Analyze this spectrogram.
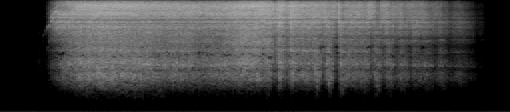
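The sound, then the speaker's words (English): Steady, broad hiss of escaping air or steam that starts abruptly, holds at an even, fairly loud level for about four seconds, then tapers away, with nothing else heard. “Hiss.”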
